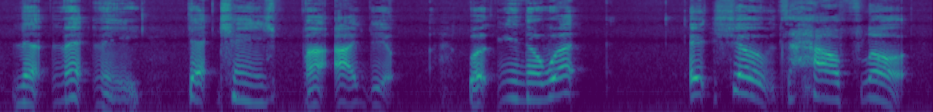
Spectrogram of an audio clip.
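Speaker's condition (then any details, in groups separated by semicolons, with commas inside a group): Cerebral palsy; several unnoticed strokes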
